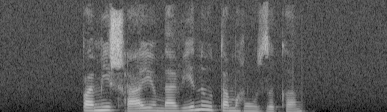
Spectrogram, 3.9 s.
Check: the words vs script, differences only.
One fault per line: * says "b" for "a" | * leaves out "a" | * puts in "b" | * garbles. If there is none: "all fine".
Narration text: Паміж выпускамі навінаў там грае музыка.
* says "грае" for "выпускамі"
* leaves out "грае"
